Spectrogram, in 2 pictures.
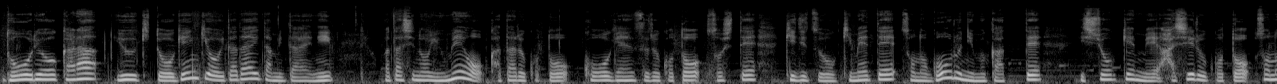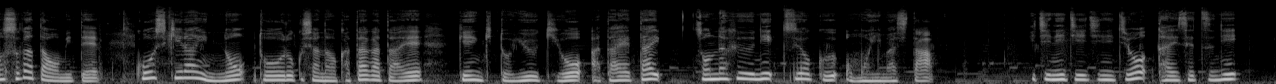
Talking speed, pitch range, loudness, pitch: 260 characters per minute, 180-230 Hz, -24 LUFS, 200 Hz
